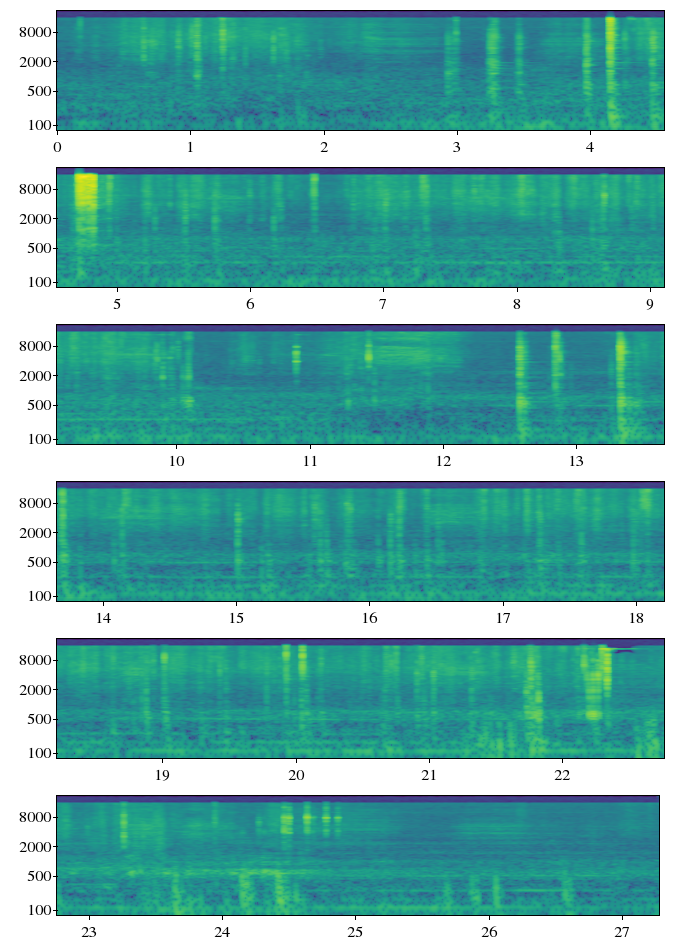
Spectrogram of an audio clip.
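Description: A screwdriver with a socket extension being handled and turned on the fasteners of a car's lower dash trim: irregular clicks, knocks and light metal clatter against plastic, loudest in a few short clusters.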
